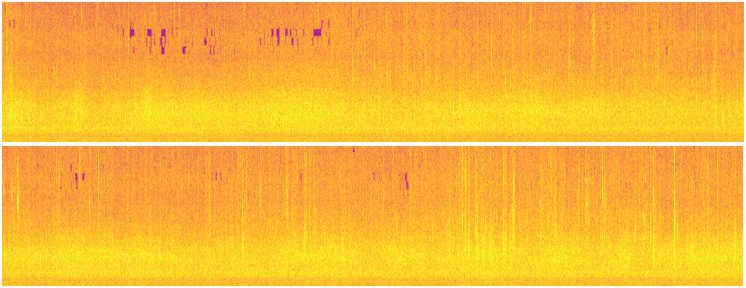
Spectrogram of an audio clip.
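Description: Steady rain falling, an even hiss of many drops that keeps the same level throughout.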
